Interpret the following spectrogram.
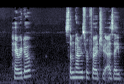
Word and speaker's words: Peridot: made from is it the tea is not pronounced Peridot sometimes referred to as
